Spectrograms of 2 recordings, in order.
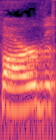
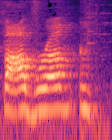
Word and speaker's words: Favre: Like, please explain to me how you suddenly pronounce the R before the V when it's spelled V then R.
